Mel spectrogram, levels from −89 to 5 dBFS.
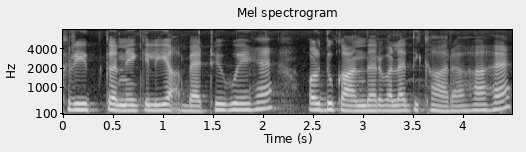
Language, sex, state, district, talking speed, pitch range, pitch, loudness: Hindi, female, Punjab, Pathankot, 160 wpm, 185-215 Hz, 200 Hz, -15 LUFS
